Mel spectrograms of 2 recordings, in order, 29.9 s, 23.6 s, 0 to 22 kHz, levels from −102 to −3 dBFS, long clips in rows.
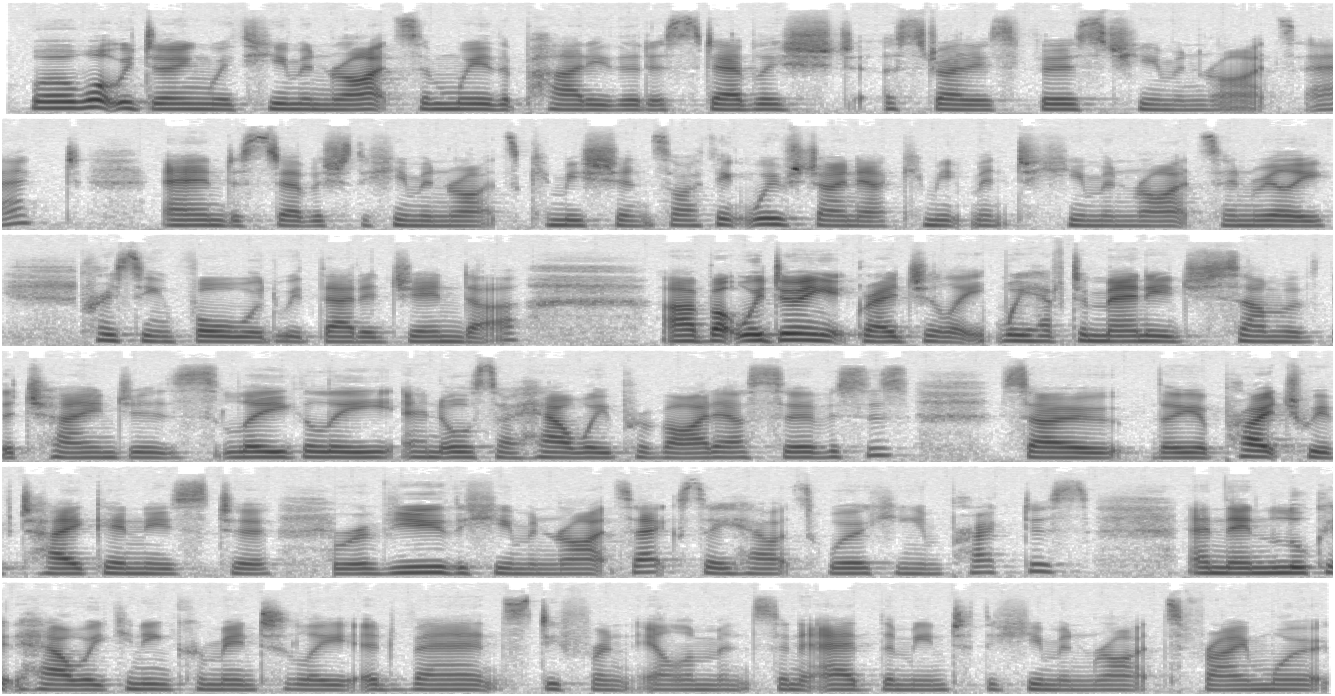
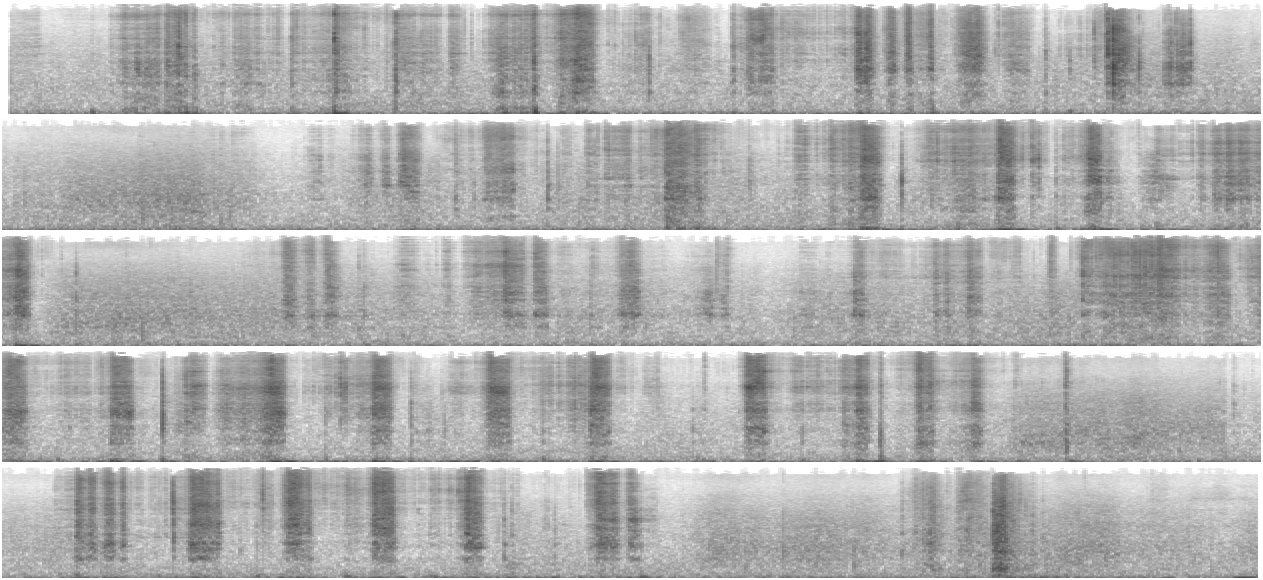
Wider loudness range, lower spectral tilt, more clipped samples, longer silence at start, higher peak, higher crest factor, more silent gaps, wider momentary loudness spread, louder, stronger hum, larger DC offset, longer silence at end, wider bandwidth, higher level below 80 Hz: about the same, 6 LU vs 6 LU; first, -3 dB/octave vs 0.5 dB/octave; neither; about the same, 0.1 s vs 0.05 s; second, -14 dBFS vs -2 dBFS; second, 24 dB vs 36 dB; neither; second, 11 LU vs 19 LU; second, -37 LUFS vs -34 LUFS; neither; neither; about the same, 0 s vs 0 s; about the same, over 20 kHz vs over 20 kHz; second, -76 dBFS vs -52 dBFS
